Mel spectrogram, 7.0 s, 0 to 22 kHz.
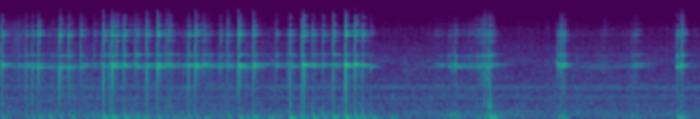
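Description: Long fingernails tap on the side of a clear glass cylinder jar lying on its side on carpet, hollow with dried flowers inside. A rapid run of bright, high clinks with a short glassy ring near 2.4 kHz lasts for about four seconds, then thins to a few scattered taps separated by quiet pauses.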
